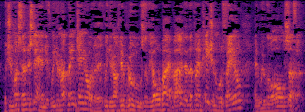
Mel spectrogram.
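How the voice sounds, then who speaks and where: Guy doing a preachy smooth-talking plantation boss giving a big speech, pitched up high, storybook style, roomy sound. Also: lively intonation, fast talker, far from the mic, a loud crowd, close to an everyday voice. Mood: stern. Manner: declamatory, oratorical, emphatic. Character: smooth-talking, self-righteous plantation overseer making rousing speeches. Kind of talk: dramatised storybook narration.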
